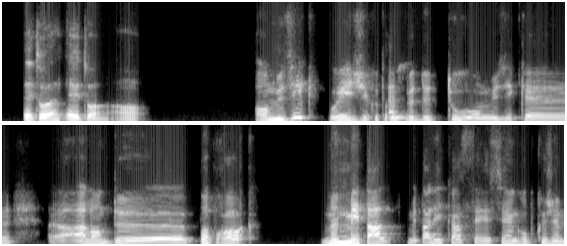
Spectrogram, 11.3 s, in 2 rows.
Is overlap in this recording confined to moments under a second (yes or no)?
yes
